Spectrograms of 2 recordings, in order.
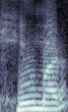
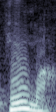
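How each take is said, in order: First: "হিউমার" with the final r sounded; American-style "হিউমার", pronouncing the r at the end; American pronunciation. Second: "হিউমা" with the final r silent; British-style "হিউমা", ending on an open vowel; British pronunciation. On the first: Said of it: "আর এর উচ্চারণ হবে American". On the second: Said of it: "British আর এর উচ্চারণ হয় না". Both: Shown as a demonstration.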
